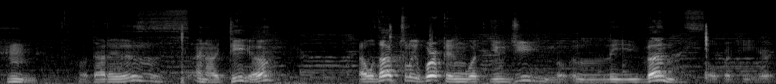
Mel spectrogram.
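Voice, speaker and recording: A man's voice: medium pitch, big pitch swings, slow pace, vocal fry, a little mellow, faint music behind. A man running a tabletop game as game master, narrating and speaking for characters, with frequent fillers and restarts. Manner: hesitant, with many fillers and restarts.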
